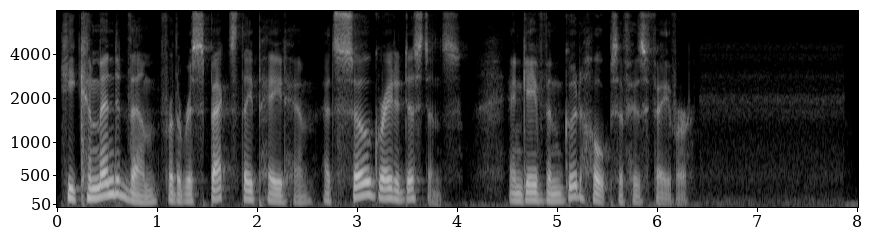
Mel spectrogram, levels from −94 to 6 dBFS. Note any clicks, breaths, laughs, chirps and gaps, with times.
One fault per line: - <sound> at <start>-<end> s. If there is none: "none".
none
